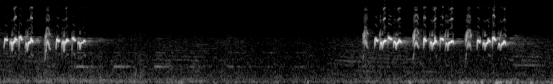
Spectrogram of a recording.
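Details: Sooty-headed bulbul singing to coax other bulbuls into song: two bright, bubbling phrases of rapid whistled notes, one at the start and one after a three-second pause. Only faint low hum lies between them.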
